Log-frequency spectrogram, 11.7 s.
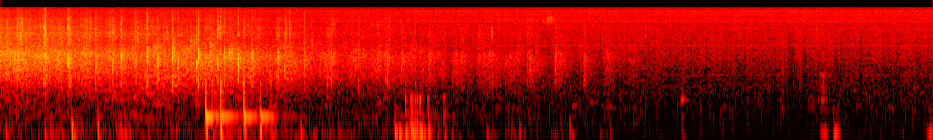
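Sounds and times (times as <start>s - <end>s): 
applause at a Christian gathering welcoming a speaker: 0.0s - 8.2s.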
